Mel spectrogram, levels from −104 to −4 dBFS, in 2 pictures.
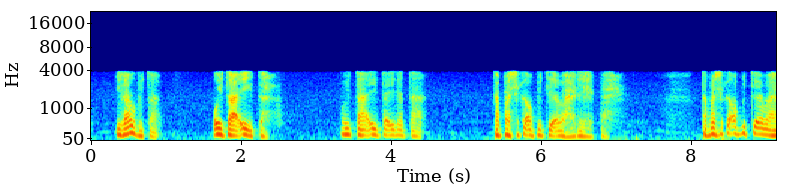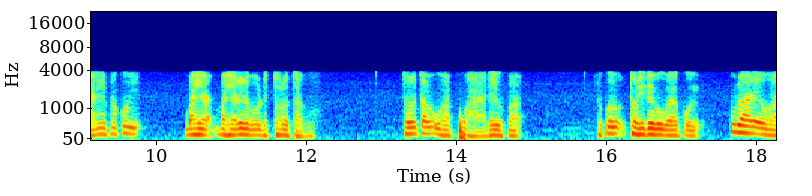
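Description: No technical faults can be heard anywhere in it.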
